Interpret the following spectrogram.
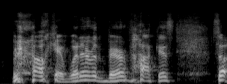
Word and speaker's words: Varoufakis: Can you pronounce it for us? Varoufakis. Okay, whatever, Varoufakis.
